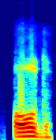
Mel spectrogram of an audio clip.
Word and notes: old: American English

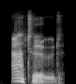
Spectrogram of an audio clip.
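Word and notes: étude: British English

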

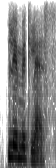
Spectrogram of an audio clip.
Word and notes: limitless: Indian

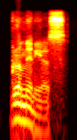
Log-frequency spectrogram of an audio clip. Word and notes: Gramineous: British English

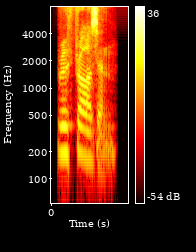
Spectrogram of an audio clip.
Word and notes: refrozen: Indian

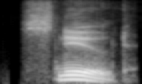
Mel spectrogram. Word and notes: snoot: American English

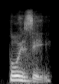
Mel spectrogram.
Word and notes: poesy: Indian

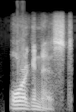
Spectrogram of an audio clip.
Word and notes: organist: American English

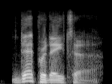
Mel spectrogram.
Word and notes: depredator: British English

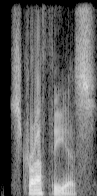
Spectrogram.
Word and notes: struthious: American English

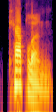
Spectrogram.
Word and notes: caplin: American English

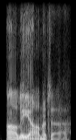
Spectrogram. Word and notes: oleometer: British English

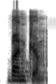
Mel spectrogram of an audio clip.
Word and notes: buncombe: Indian

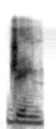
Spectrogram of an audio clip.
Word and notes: jane: Indian

